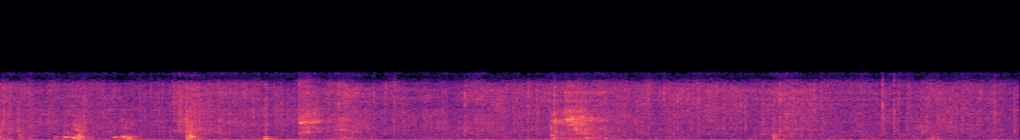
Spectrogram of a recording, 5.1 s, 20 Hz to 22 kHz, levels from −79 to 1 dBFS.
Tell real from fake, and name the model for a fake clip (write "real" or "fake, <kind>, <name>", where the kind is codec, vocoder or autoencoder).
fake, autoencoder, DAC-VAE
